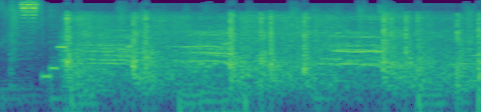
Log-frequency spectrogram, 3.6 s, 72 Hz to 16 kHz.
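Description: Firecrackers pop sharply and repeatedly as Sri Lankans in the capital Colombo celebrate the end of the nation's 26-year civil war outdoors, a rapid string of loud cracks over crowd noise and voices.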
